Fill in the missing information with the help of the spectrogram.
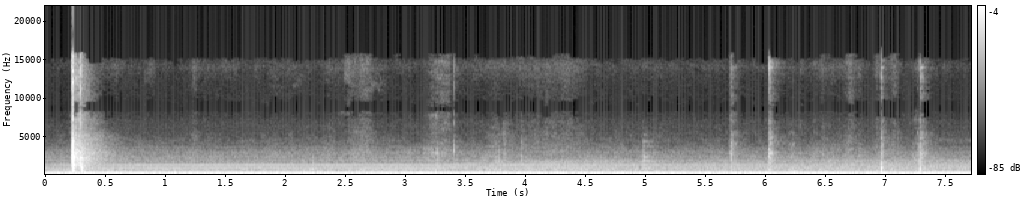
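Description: A single sharp keystroke on the Dolch PAC 60 luggable's keyboard, the equals key pressed at the Minix boot monitor to start Minix loading. After it comes a steady low hum with a constant tone, and a few faint ticks later on.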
